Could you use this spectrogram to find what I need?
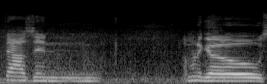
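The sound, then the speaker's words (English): A voice imitates the loud, rumbling modified exhaust of a 2016 Volkswagen Golf with a wing on top, in two revving bursts, one short and one longer, fairly loud, with a brief pause between them. “With the wing on top and a screwed up exhaust, and he's probably gotten in there and jacked everything else up.”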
